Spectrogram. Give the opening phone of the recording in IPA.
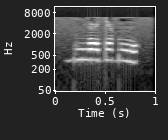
ɡ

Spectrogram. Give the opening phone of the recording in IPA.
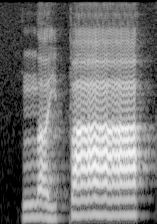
n̪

